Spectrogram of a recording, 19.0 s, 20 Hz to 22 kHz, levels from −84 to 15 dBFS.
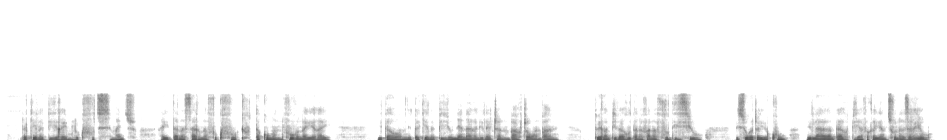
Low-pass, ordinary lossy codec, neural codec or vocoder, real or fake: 7.2 kHz; MP3, 64 kbps; codec, 16 kHz, 8 kbps, FreqCodec, smaller model; fake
